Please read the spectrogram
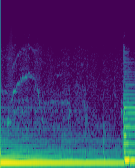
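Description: A single low note plucked on an acoustic guitar, ringing and slowly fading away. It is the root note C, played as the first degree of an interval demonstration.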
